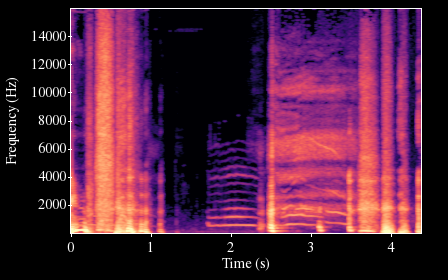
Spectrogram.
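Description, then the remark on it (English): A female pet cat meows repeatedly in drawn-out, wavering cries, some rising into a whiny caterwaul, with a brief quiet gap midway; fairly loud, with no one talking. “This is my cat when she knows we're about to get into a conspiracy. This is what she sounds like.”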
